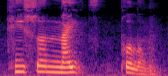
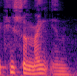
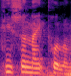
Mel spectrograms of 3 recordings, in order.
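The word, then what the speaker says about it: Keshia Knight Pulliam: I can never say her name straight. Keisha Knight Pullum. I always say Keisha Knighton. I don't know why I say that. But Keisha Knight Pullum, right?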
